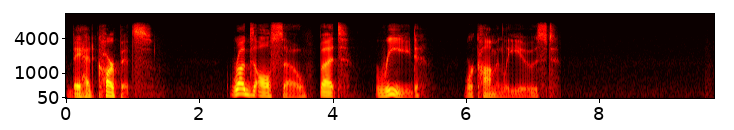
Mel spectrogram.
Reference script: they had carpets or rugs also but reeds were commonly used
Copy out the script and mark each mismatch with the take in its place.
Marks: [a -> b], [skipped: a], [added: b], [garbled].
they had carpets [skipped: or] rugs also but [reeds -> reed] were commonly used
